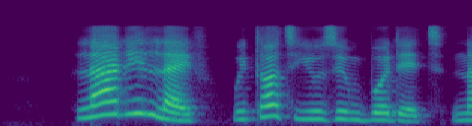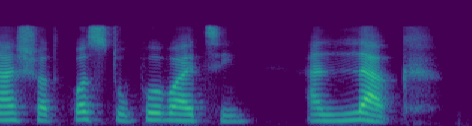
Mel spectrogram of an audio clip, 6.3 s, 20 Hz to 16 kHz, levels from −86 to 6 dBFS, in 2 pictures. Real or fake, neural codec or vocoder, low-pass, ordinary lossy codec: fake; codec, 16 kHz, 0.2 kbps, FocalCodec; 7.2 kHz; MP3, 96 kbps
